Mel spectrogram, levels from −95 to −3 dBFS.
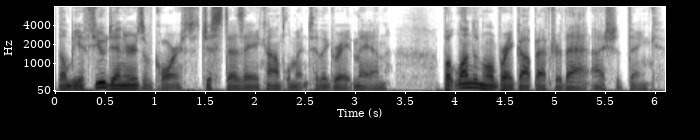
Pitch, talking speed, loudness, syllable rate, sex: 100 Hz, 235 wpm, -19 LUFS, 5.8 syllables/s, male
